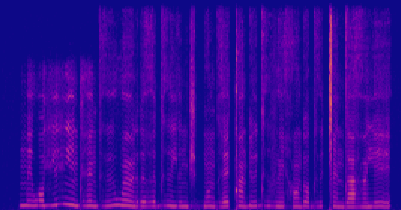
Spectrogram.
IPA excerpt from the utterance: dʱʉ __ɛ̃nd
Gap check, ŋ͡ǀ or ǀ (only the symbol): ǀ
